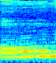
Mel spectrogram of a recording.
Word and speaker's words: ओम: सिर्फ ओम को लंबा नहीं करना है आपने, इसमें 3 प्रकार की ध्वनि आती है। ओ को लंबा खींचते हुए ऊ, फिर माँ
